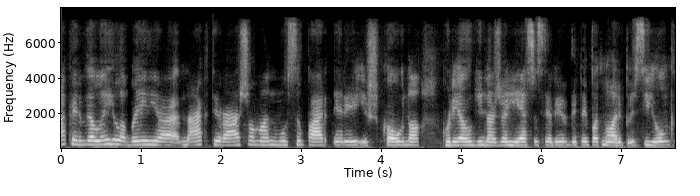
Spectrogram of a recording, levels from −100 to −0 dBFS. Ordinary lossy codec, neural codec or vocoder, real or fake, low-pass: AAC, 48 kbps; codec, 24 kHz, 1 kbps, SNAC; fake; 7.2 kHz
